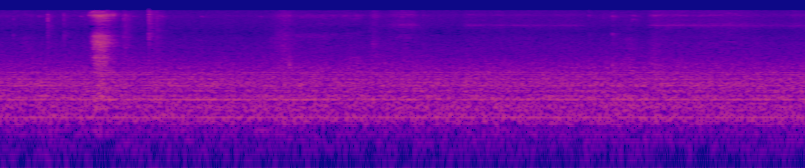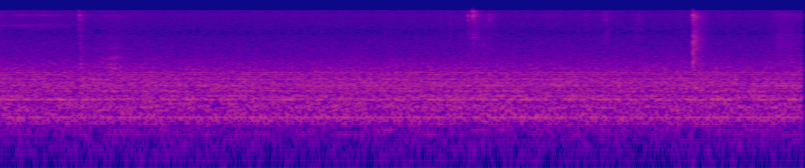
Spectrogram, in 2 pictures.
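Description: A small metal device clicks a few times close by.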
